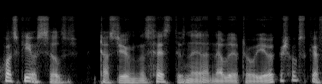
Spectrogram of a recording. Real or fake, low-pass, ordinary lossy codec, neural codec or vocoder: fake; 9.9 kHz; Opus, 32 kbps; codec, 16 kHz in and 24 kHz out, 0.4 kbps, LongCat-Audio-Codec, four codebook decoder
